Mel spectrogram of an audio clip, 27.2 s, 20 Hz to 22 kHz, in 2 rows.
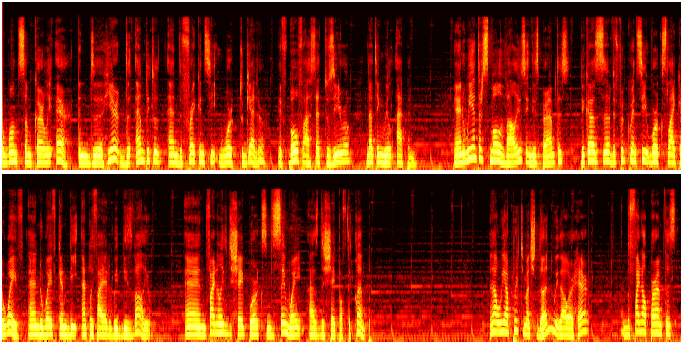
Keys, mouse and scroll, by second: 3.2-7.6 drag, 4.3 KP_0, 14.9-15.6 middle drag, 15.6-18.4 drag, 23.4 shift+z, 25.2 z.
